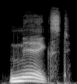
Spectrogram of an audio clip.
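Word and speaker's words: knock: জি আছে তাই এখানে জি টা সাইলেন্ট আছে নেক্সট কে সাইলেন্ট বা উজ্জ্ব থাকার নিয়ম এন এর আগে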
